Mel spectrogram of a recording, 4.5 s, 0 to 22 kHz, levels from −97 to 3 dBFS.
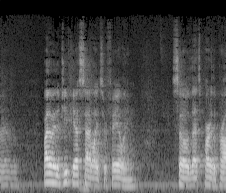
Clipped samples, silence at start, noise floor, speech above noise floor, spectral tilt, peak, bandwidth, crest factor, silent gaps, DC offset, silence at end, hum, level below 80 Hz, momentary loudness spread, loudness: under 0.1%; 0 s; -47 dBFS; 29 dB; -5.5 dB/octave; -2 dBFS; 15 kHz; 18 dB; none; under 0.1%; 0 s; none; -50 dBFS; 20 LU; -19 LUFS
